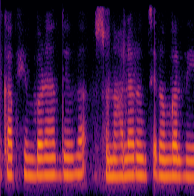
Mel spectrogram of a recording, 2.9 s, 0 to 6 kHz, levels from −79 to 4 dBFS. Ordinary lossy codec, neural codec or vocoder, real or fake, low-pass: AAC, 24 kbps; codec, 24 kHz, 0.9 kbps, WavTokenizer, large speech release; fake; 5.4 kHz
